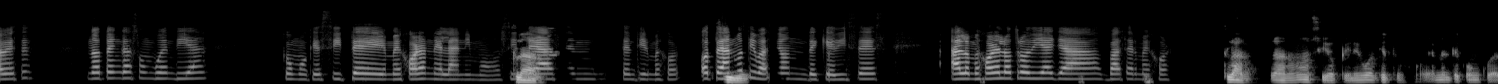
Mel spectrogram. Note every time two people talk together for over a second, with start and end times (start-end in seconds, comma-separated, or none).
none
